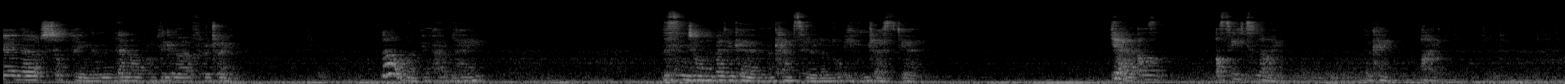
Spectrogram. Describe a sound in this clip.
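A woman talks calmly on the phone, heard up close.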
